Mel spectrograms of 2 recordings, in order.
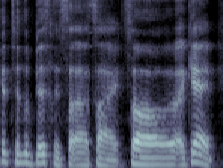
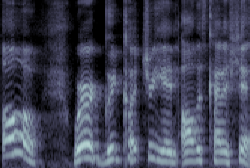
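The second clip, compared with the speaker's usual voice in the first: put-on high-pitched Indian accent through the whole phrase; 6 semitones higher than usual. Voicing what certain countries expect people to say, in a put-on Indian accent. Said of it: "that your Indian voice?".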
